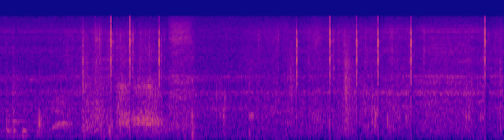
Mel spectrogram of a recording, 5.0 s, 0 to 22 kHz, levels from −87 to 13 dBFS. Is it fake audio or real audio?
real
